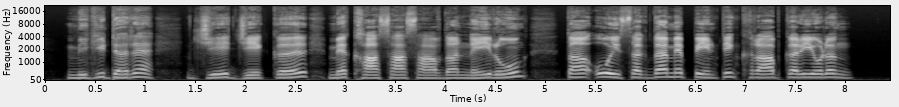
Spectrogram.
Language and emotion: Dogri, fearful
